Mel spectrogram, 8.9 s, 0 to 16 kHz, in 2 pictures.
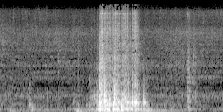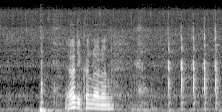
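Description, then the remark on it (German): A knife dices about 400 grams of peeled potatoes into cubes on a cutting board: five quick, evenly spaced chops near the end, after a brief rustling burst and a short bit of speech. “Die schneide ich dann in Würfel.”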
